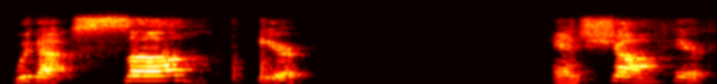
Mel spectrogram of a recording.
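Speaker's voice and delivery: "sa" with a plain s, then "sha" with sh, slowly; slow contrast sa sha. Shown as a demonstration. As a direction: draw out "sa" and "sha" so the s and sh differ. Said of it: "Y'all see the difference".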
